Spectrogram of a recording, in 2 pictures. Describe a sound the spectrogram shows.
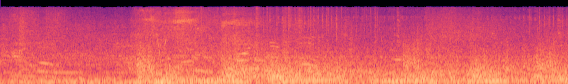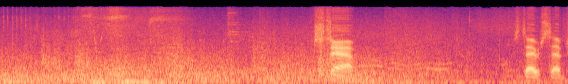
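Magic spells crackle and burst with electric zaps.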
